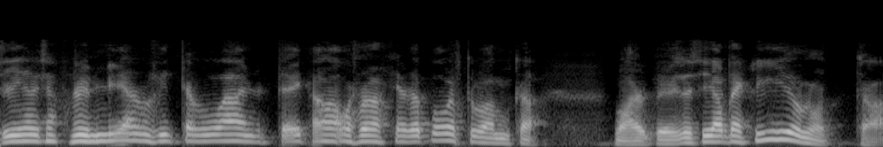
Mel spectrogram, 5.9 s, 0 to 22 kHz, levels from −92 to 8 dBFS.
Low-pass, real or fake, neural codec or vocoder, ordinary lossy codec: 7.2 kHz; fake; codec, 16 kHz, 1 kbps, FreqCodec, larger model; none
